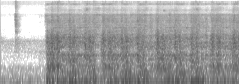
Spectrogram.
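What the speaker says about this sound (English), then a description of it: "APU starting." A semi truck's auxiliary power unit with a check-engine fault starts up after a short pause, then settles into a loud, steady, rumbling drone that continues through to the end.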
